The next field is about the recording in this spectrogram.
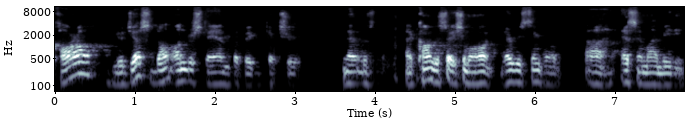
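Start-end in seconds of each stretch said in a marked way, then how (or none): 0.0-3.0 put-on speaking with New England accent and vowels. Recalling the end of debates with Tom, imitating Tom's New England accent. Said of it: "in his best New England accent".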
